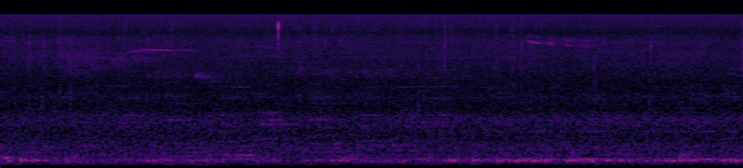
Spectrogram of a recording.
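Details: Red mason bees fighting over a nest cavity, pushing, shoving and biting: a low, steady buzzing hum that breaks off and restarts through the clip, louder near the end, with faint bird chirps in the background.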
